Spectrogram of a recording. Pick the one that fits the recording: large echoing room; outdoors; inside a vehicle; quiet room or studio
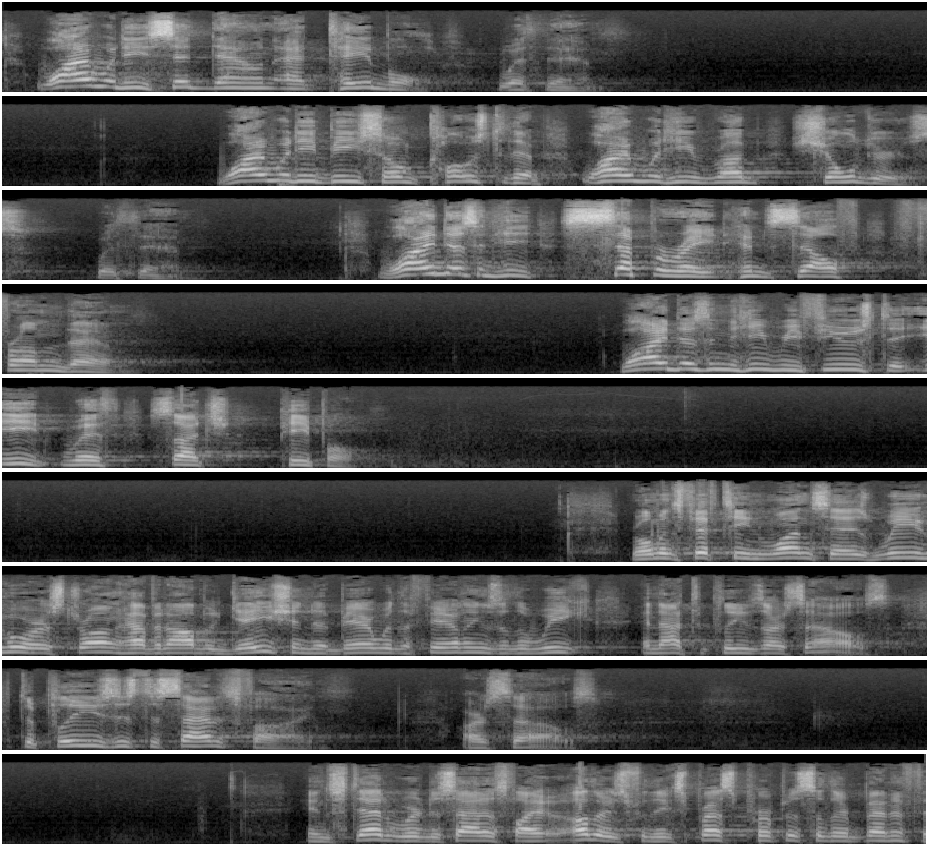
large echoing room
